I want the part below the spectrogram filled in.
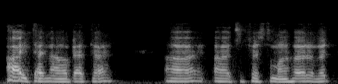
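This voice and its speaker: A man's voice: medium pitch, little pitch movement, fairly quick, fairly bright tone, highs cut off. A man in his sixties from Chile, who says he is nearly deaf, hosting a casual call-in chat and answering questions in a rambling way, with many fillers and repeated words. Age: 60s. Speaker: host answering listener questions.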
